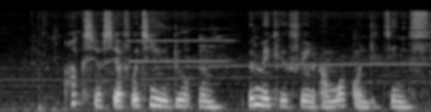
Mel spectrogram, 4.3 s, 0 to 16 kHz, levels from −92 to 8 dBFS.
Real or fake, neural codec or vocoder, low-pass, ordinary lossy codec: real; none; 10.8 kHz; none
